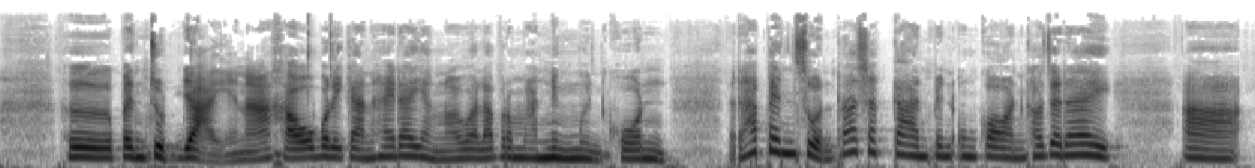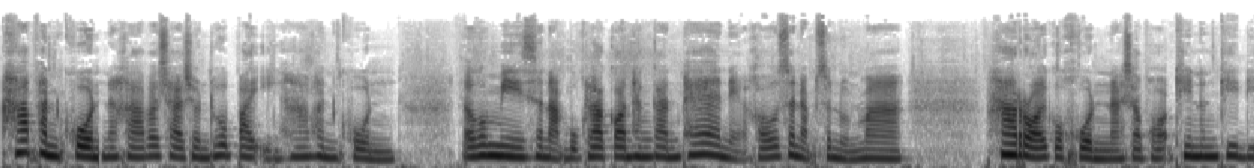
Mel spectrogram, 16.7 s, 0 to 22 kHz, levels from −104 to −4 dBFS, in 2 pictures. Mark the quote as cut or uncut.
cut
